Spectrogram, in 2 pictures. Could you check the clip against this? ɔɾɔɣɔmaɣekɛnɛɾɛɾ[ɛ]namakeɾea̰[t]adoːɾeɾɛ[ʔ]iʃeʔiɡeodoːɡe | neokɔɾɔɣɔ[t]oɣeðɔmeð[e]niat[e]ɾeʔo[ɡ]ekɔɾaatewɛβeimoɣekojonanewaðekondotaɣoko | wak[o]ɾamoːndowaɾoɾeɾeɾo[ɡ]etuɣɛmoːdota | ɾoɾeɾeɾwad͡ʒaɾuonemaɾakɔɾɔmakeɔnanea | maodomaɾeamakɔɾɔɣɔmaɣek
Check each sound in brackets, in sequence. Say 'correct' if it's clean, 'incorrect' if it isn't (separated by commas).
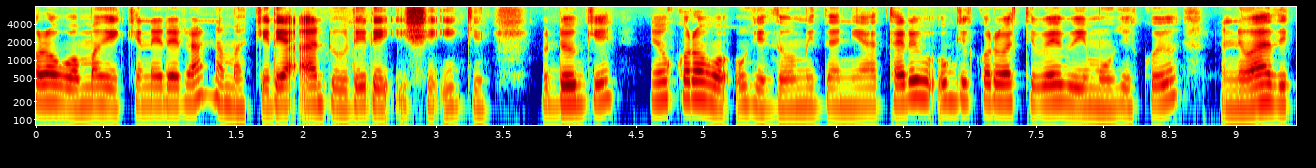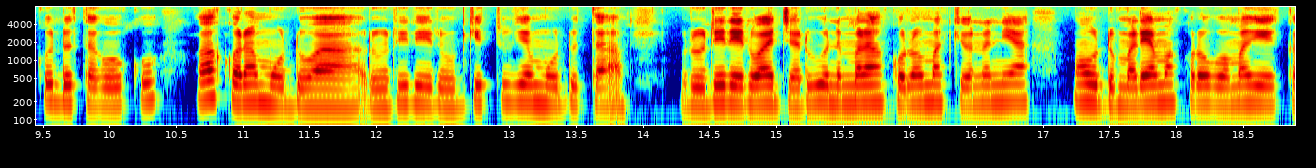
incorrect, incorrect, correct, incorrect, incorrect, incorrect, correct, incorrect, correct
